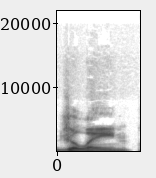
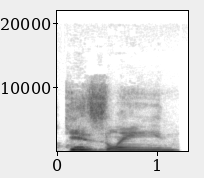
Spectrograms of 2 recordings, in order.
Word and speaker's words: Ghislaine: I think it's like Gelain. Gizlane. Gizlane. The most inaccurate way.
